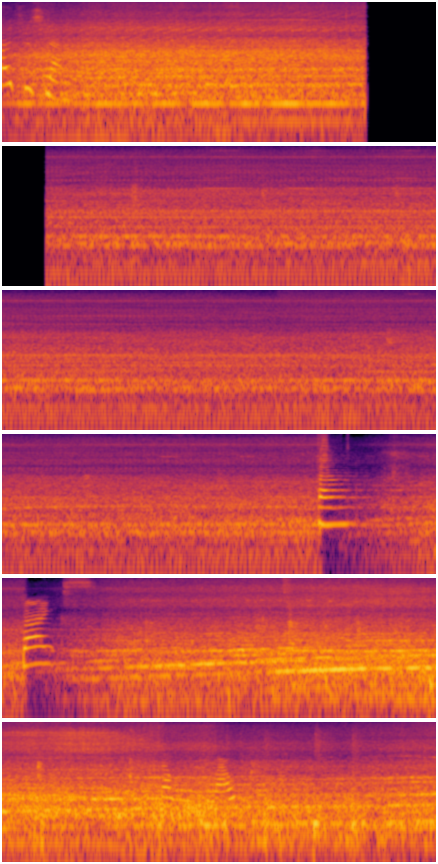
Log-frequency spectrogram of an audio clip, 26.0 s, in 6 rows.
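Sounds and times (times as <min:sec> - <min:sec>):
train mechanical hum: 0:04.8 - 0:26.0
loud horn-like sound: 0:16.2 - 0:16.8.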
